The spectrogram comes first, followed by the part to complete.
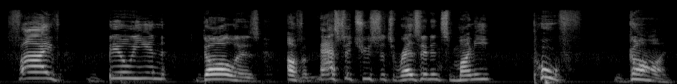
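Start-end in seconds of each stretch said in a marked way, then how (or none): none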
